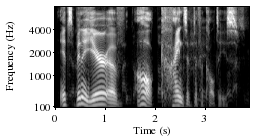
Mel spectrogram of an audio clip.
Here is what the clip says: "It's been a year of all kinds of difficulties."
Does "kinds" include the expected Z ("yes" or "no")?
yes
